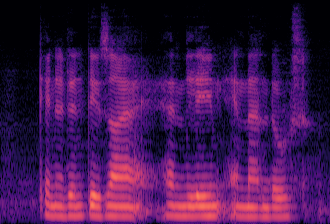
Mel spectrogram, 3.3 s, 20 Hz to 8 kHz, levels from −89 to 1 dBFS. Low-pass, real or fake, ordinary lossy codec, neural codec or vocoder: none; fake; none; codec, 16 kHz, 1 kbps, FunCodec, trained on LibriTTS, 50 frames a second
